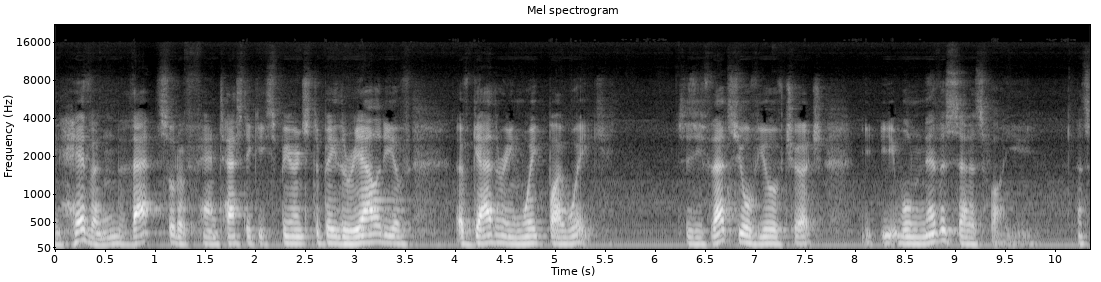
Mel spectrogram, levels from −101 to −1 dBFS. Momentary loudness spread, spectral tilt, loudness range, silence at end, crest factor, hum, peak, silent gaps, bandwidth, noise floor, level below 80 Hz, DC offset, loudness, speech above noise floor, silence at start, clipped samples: 18 LU; -8 dB/octave; 4 LU; 0 s; 16 dB; 50 Hz at -40 dBFS; -2 dBFS; none; 8.6 kHz; -39 dBFS; -60 dBFS; under 0.1%; -17 LUFS; 23 dB; 0 s; under 0.1%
